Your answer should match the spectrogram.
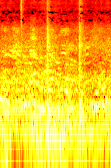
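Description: A heavy cleaver-like knife chopping through fish onto a wooden log chopping block: three sharp chops in under two seconds.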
